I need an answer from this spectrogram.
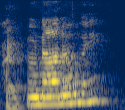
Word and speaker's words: Unanue: Unanue?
